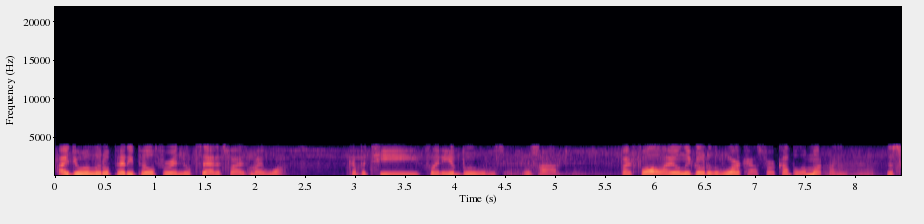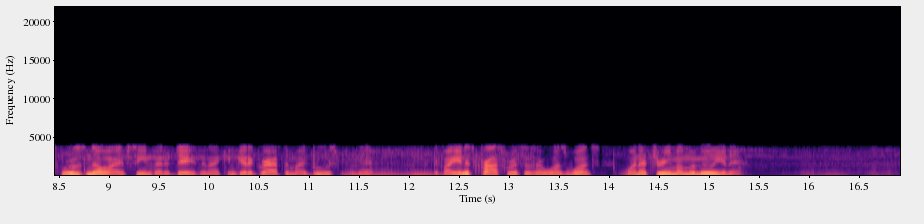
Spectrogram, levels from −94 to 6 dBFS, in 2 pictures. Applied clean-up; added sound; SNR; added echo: neural separator model SepFormer WHAM!.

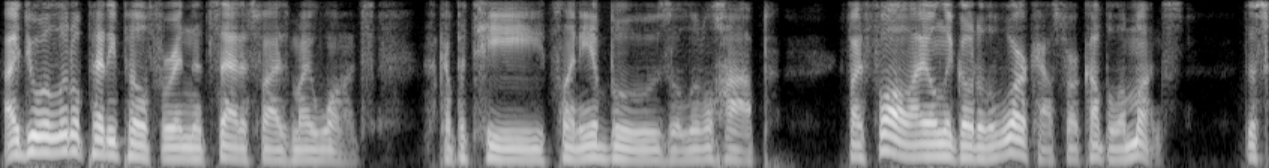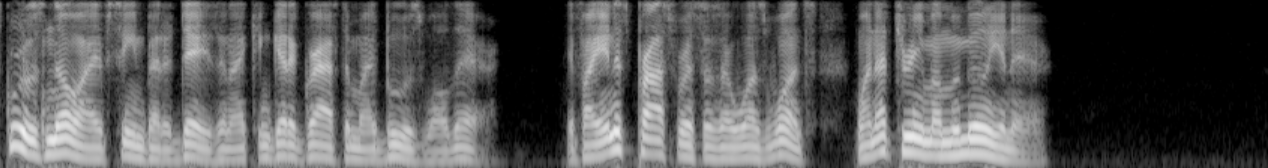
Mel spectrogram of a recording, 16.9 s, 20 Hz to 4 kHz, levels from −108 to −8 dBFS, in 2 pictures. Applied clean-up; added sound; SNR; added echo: none; none; none; none.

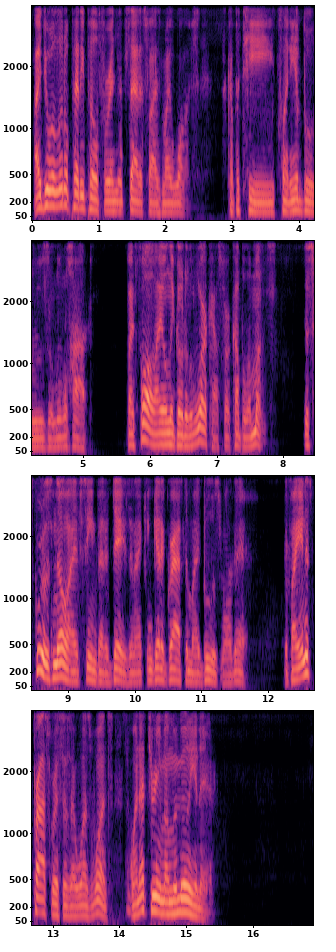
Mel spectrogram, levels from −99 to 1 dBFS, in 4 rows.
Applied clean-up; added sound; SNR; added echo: neural mask model Resemble Enhance denoiser.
